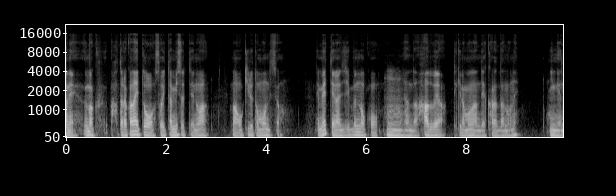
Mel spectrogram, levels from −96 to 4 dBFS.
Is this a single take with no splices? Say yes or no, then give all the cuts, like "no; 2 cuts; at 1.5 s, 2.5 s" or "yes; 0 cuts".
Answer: no; 1 cut; at 6.4 s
